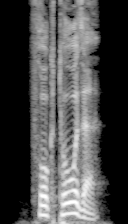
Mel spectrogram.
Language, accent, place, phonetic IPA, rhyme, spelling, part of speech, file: German, Germany, Berlin, [fʁʊkˈtoːzə], -oːzə, Fructose, noun, De-Fructose.ogg
- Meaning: fructose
